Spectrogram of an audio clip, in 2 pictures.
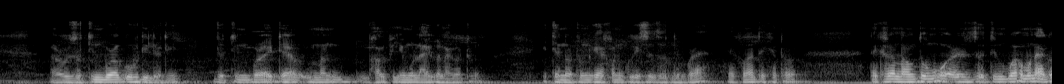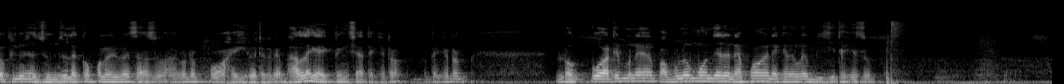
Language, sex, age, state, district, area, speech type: Assamese, male, 30-45, Assam, Nagaon, rural, spontaneous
